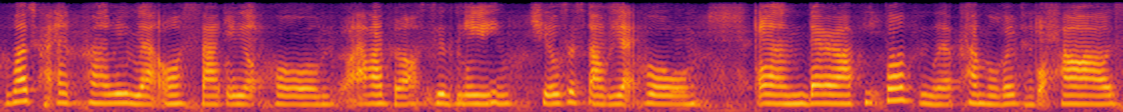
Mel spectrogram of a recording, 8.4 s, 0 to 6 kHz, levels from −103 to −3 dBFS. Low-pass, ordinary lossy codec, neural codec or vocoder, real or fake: 5.4 kHz; none; codec, 16 kHz, 0.5 kbps, FreqCodec, larger model; fake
